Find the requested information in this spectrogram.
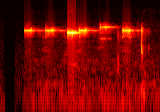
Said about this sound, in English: Wait, let's see mine. All right, here's my ringtone, obviously.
